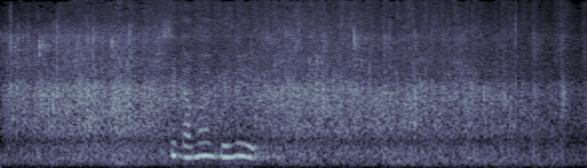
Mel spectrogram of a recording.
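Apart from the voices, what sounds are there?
big round of audience applause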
